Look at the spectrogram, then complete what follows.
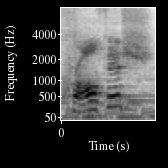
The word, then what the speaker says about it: crayfish: It's spelled crayfish, we pronounce it as crawfish.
